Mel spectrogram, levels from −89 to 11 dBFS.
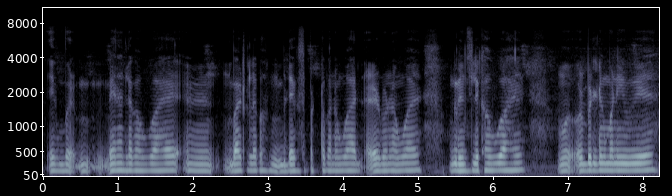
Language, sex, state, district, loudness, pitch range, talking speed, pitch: Hindi, male, Jharkhand, Sahebganj, -29 LUFS, 130-135 Hz, 205 wpm, 135 Hz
